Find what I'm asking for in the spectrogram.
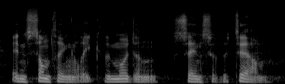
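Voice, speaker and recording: A man's vocal fry at a fairly quick pace, on a very clean recording with a silent background. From Scotland. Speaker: typography specialist and museum director. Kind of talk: lecture. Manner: formal.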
